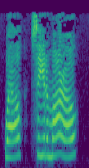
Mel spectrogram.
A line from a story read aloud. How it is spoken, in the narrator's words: I called out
